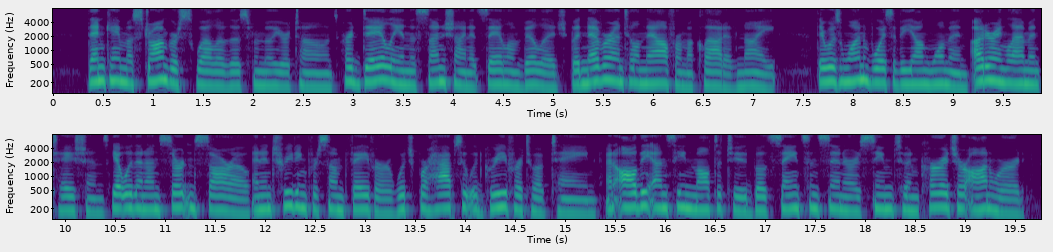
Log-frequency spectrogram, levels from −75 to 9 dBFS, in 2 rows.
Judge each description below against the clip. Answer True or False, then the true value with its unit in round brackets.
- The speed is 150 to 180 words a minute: False (205 wpm)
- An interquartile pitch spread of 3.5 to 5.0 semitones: False (2.8 semitones)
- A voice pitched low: False (190 Hz)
